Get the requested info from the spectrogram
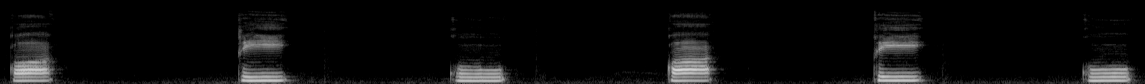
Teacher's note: Каф образуется между основанием языка и мягкой неба. Тоже произносится твердо.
